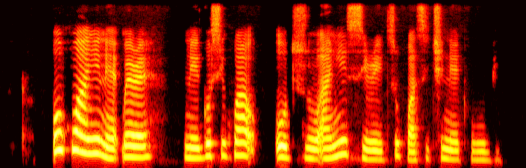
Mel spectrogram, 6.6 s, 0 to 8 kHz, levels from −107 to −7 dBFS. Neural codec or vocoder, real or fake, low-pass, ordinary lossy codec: none; real; 7.2 kHz; none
